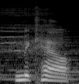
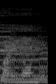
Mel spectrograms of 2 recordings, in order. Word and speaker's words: Michael: Mikkel. Is it Mikkel? Have I been pronouncing it wrong? No, it's Michael.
